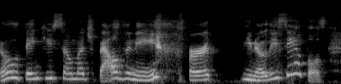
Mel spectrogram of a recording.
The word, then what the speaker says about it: Balvenie: So I did an Instagram story and I said, oh, thank you so much, Balvenie, for, you know, these samples. And by the way, it is spelled like the way it looks.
